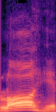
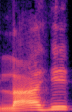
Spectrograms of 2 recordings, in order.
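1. l ধ্বনিটি মোটা ও ভারী। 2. l ধ্বনিটি হালকা ও পাতলা। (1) "এই লামটাকে মোটা করে পড়বো" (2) "লাহি কখনো পড়া যাবে না"

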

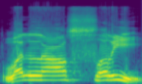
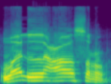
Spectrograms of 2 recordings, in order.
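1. শেষ শব্দটি একটি ছোট স্বরে শেষ হয়। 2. শেষ শব্দটি একটি খালি ব্যঞ্জনে শেষ হয়। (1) "মিলিয়ে যদি যান তাহলে কি পড়বেন?" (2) "এখানে যদি ওয়াকফ করি আমরা, তাহলে এই যে রজের রি রি পড়তে হবে না"

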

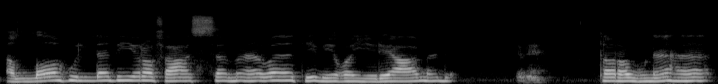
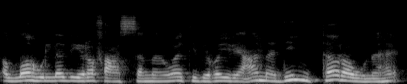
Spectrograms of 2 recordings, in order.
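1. يوجد وقف بعد 'bi-ghayri amad'. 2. لا يوجد وقف بعد 'bi-ghayri amad'. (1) "يبقى لابد أن تقف تقول" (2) "لكن لو قلت"

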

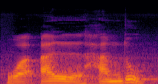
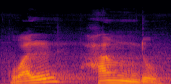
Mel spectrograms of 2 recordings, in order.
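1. Vokal 'a' yang terpisah dibunyikan setelah 'wa'. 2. 'wa' langsung menyambung ke 'lhamdu'. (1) "Kita tidak boleh membaca wa'alhamdu" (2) "huruf alif ini dianggap tiada"

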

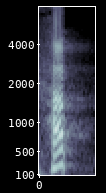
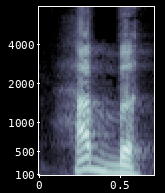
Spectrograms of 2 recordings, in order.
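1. Конечный согласный глухой. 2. Конечный согласный звонкий. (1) "не хаб" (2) "букву ба не оглушаем"

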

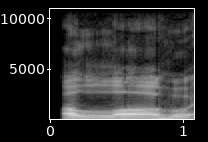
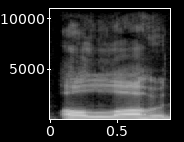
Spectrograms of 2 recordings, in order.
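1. İlk ünlü A ile E arasında orta bir sestir. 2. İlk ünlü geniş, kalın bir A'dır. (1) "Onun orta lafzıyla efendim okunması yerinde olacaktır" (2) "Yani bir A veya biraz daha kaba şeklinde o da doğru değil"

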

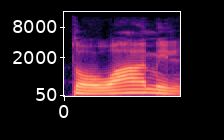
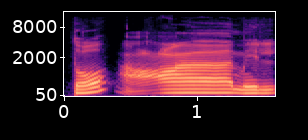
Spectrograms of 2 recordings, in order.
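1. একটি 'w' ধ্বনি দুটি স্বরধ্বনিকে যুক্ত করে। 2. দুটি স্বরধ্বনি 'w' ধ্বনি ছাড়াই মিলিত হয়। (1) "আমরা অনেকে বলি আলা তোয়ামিল মিসকিন, তোয়ামিল বললে এখানে ওয়াও জবর ওয়া আসতেছে" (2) "তাহলে এখানে সহি উচ্চারণ তো আমিল"

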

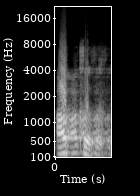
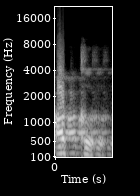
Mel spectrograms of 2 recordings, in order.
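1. അവസാന വ്യഞ്ജനം കേൾക്കാവുന്ന ഒരു കുതിപ്പോടെ വിടുന്നു. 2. അവസാന വ്യഞ്ജനം കേൾക്കാവുന്ന ഒരു കുതിപ്പോടെ വിടുന്നു.

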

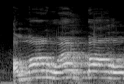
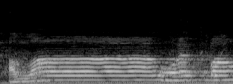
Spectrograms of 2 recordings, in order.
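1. Frasa itu diucapkan dengan keras dan tegas. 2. Frasa itu diucapkan dengan pelan dan lembut. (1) "Tapi tidak kuat macam itu"

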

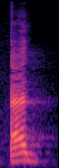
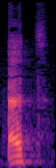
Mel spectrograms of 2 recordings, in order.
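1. الحرف الأخير مقطوع من غير نفس. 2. الحرف الأخير بيتنطق مع نفس مسموع. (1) "بقطع النفس، فبيتحول لسان مخرج الدال" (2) "لو انا مشيت النفس"

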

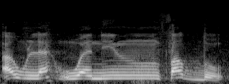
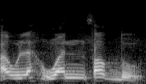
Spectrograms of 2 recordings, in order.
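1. Kedua kata tersambung dengan suku kata ni tambahan. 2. Kedua kata tersambung tanpa suku kata ni tambahan. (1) "tapi aulahwanin faddu" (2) "Tidak benar jika dibaca aulahwan faddu"

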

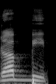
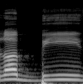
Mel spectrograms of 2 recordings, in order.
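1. স্বরধ্বনিটি ছোট এবং দ্রুত। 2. স্বরধ্বনিটি টানা এবং ধীর। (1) "তাড়াতাড়ি করে পড়তে হবে" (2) "অনেকে পড়েন যে রব্বি জিদ নি"

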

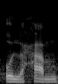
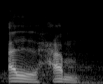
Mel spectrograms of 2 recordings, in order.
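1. Kata ini diawali dengan vokal u. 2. Kata ini diawali dengan vokal a. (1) "ulham ke" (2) "Mesti dibaca alham"

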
